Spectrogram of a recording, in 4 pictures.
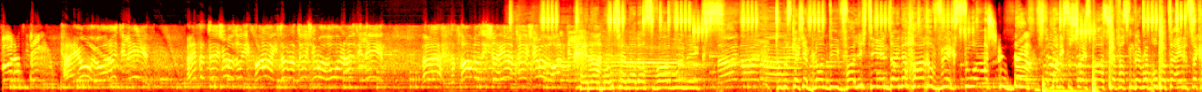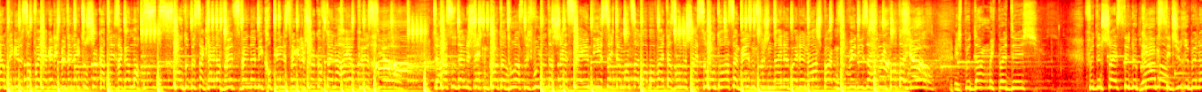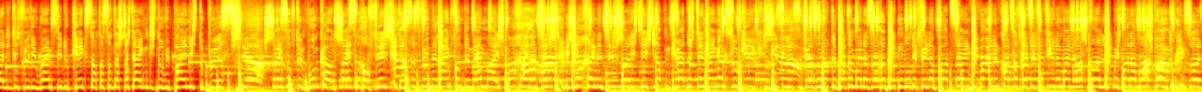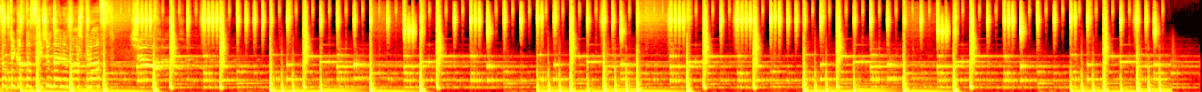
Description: "Woran hats jelegen" ebenfalls ein sehr schöner Einspieler!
